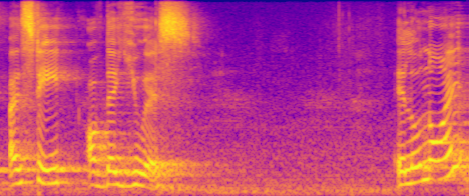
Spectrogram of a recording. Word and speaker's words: Illinois: Illinois, it's a correct pronunciation of this word.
